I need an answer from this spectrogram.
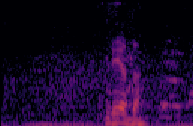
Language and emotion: Russian, neutral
